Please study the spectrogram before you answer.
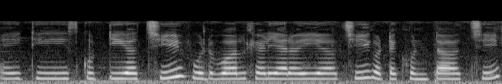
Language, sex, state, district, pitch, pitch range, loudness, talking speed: Odia, female, Odisha, Khordha, 260 Hz, 255-270 Hz, -16 LUFS, 130 wpm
